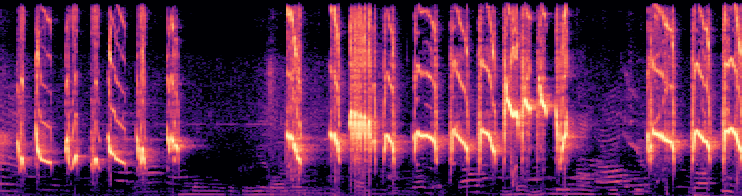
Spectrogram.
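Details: Greater green leafbird, a chattering 'gacor' songster used to coax untrained birds into singing: loud, rapid series of hooked, whistled notes around the same pitch, repeated several per second in bursts, with a short pause midway and faint lower tones.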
